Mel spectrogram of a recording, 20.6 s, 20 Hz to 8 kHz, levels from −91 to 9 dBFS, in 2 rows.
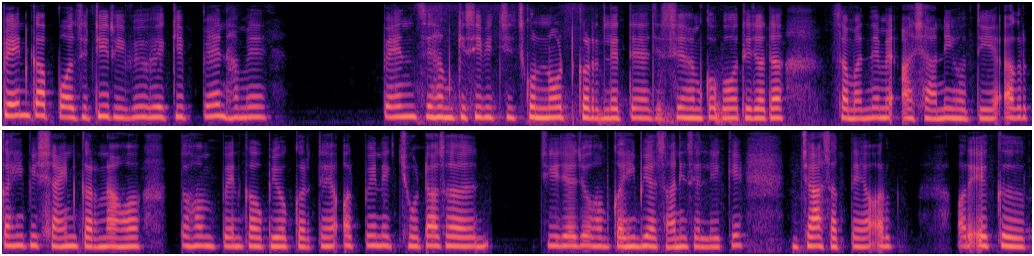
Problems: constant background noise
